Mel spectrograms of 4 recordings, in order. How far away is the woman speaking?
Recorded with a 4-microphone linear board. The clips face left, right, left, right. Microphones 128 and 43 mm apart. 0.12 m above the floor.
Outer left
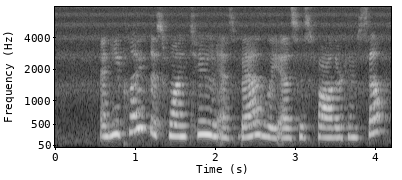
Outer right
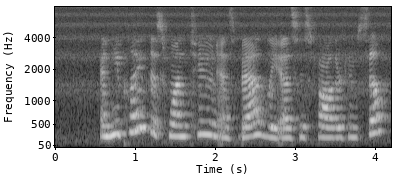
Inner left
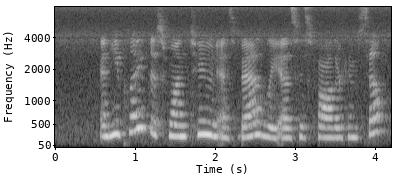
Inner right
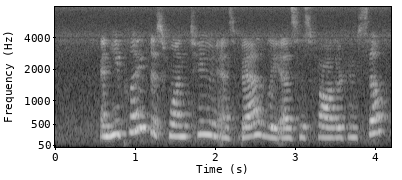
About 1.3 m.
